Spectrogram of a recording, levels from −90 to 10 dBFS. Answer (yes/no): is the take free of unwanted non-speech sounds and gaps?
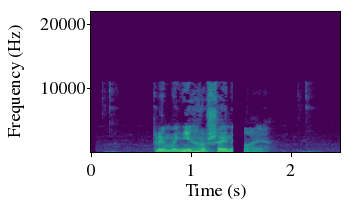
no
